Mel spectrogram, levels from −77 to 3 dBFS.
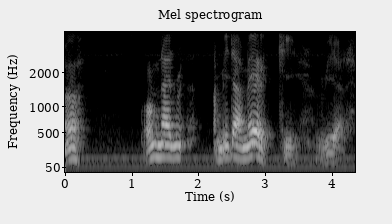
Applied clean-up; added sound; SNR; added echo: none; none; none; none.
